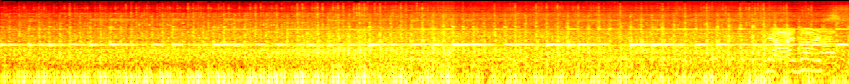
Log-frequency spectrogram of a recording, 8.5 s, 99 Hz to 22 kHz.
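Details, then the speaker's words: Rebuilt VW Type 3 air-cooled flat-four, first start with fresh oil: busy even clatter at fast idle, no knocks or misses; runs smoothly, high idle from open vacuum port at back of carburetor. "the F dude that is a successful successful first start freaking awesome it sounds real good too so good yeah"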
